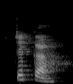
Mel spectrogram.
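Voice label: "cekah", Malay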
